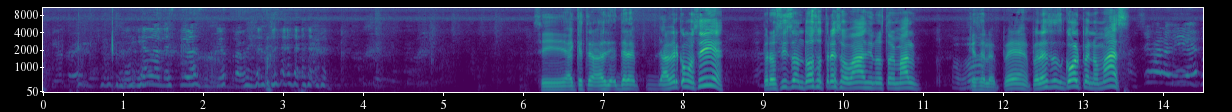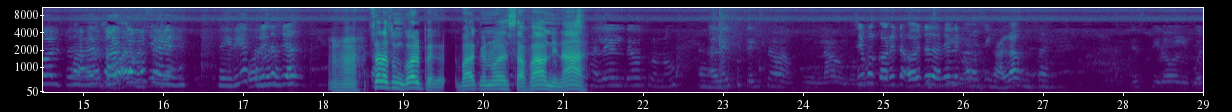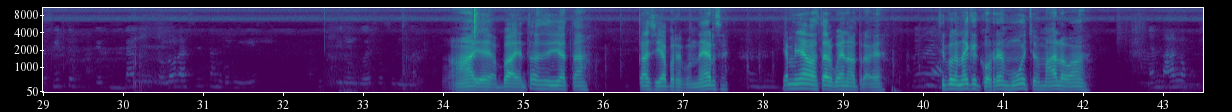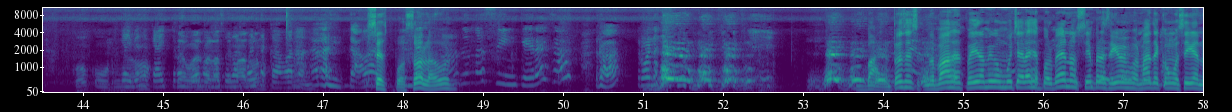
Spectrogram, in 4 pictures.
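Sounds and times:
dog barking and yipping: 51.1 - 54.8
people talking: 53.6 - 58.0.

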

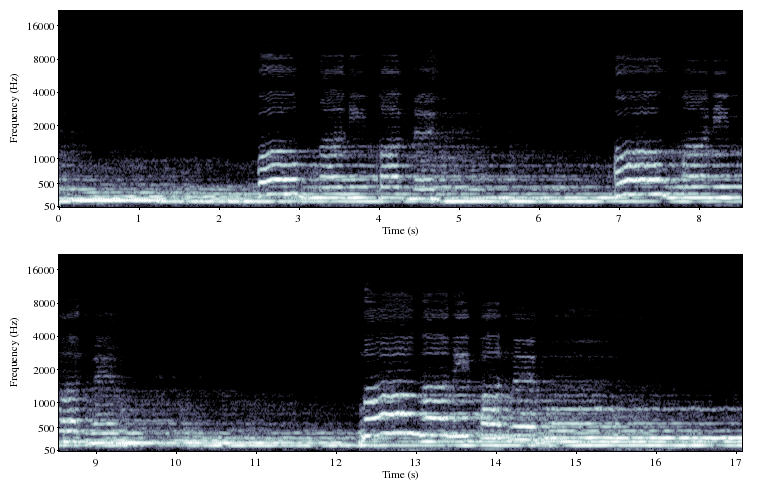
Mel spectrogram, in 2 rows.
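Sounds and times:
low sustained drone: 0.0 - 17.0
person chanting: 2.5 - 6.3, 6.9 - 10.5, 12.3 - 17.0.

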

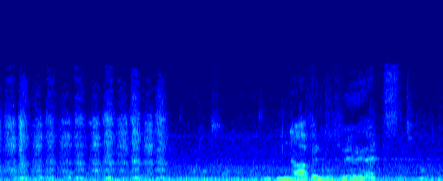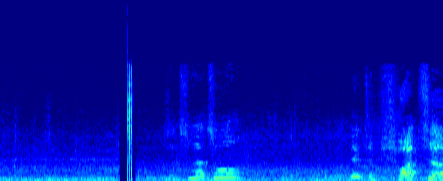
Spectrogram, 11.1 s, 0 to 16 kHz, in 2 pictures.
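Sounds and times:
rapid rubbing strokes: 0.0 - 2.2.

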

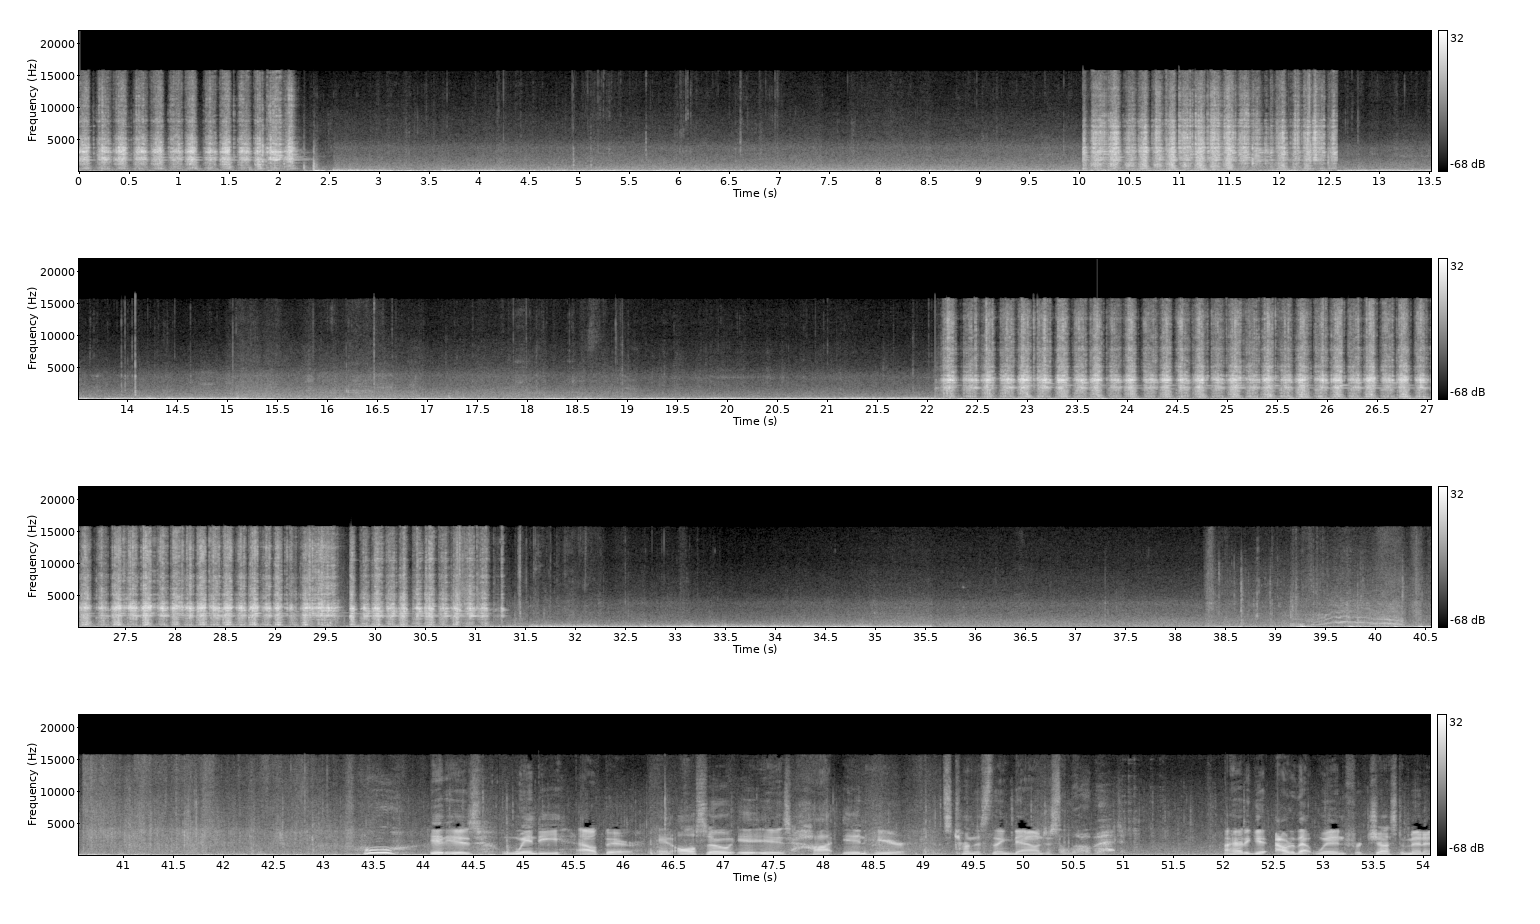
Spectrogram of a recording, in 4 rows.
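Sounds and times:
hand saw cutting wood: 0.0 - 2.4, 10.0 - 12.6, 22.1 - 31.5
gusty wind on microphone: 2.2 - 52.1.

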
